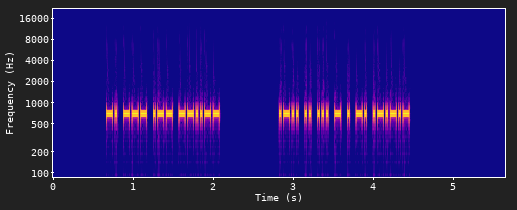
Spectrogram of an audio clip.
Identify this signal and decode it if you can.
Morse code, heard as a keyed tone, about 45 wpm, 700 Hz. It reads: NOW, LISTEN.
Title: 4x Word-Spacing - Sentences from Top 400 Words - 45wpm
